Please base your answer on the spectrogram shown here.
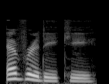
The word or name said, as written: Evridiki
